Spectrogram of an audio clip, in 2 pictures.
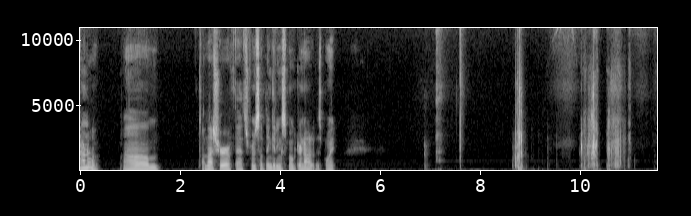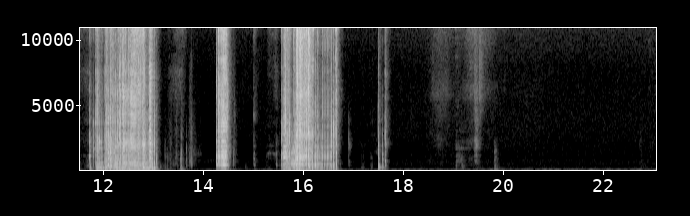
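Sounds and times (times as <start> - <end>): handling noise rustling: 8.6 - 14.5, 15.5 - 16.6.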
